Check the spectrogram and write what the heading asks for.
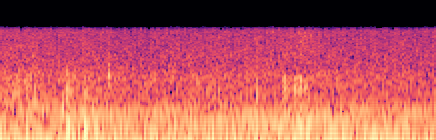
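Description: Ragdoll cat purring steadily while being petted, a sign it is content, with a few faint brief sounds over it.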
